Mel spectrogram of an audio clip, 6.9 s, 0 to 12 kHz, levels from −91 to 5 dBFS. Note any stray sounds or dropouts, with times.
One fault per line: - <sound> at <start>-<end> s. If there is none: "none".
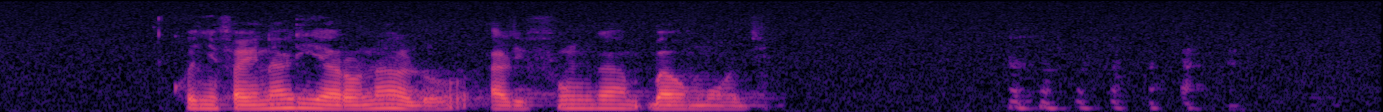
- laugh at 5.0-6.4 s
